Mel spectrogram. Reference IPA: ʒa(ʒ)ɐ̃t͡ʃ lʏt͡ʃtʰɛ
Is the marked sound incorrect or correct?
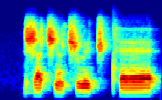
incorrect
